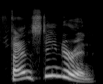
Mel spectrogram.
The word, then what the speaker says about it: Van Steenderen: was exactly on it you you pronounce it ferin f f fan steerin but to be fair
